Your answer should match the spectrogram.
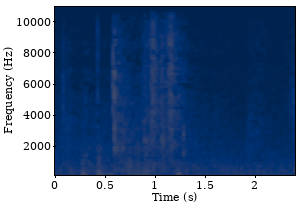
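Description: A few faint, small knocks and a brief rustle in the first half of a quiet room pause.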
